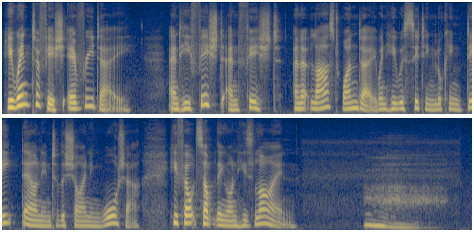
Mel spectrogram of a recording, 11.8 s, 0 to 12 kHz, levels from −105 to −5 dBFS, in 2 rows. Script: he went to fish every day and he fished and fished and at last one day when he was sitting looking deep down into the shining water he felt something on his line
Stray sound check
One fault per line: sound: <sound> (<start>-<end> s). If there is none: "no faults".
sound: sigh (10.4-11.5 s)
